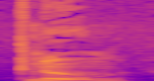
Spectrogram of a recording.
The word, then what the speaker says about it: Khnum: Yeah, Khnum. That's how it's pronounced.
